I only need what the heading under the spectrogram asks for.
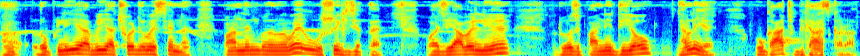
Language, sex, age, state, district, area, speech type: Maithili, male, 18-30, Bihar, Samastipur, rural, spontaneous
